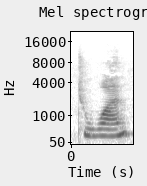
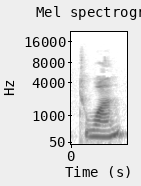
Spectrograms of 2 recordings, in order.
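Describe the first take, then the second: Both takes have the same delivery.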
